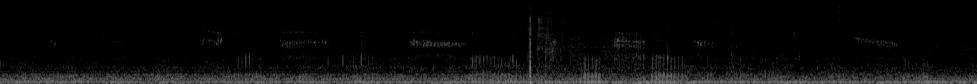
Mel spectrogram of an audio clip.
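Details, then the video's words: Pampered domestic cat, a small black 'mini panther', purring while head bonking the screen: a steady low rumbling purr throughout, with soft rubbing and brushing noises and a sharp tap near the middle. "Mini panther getting pampered, purring and head bonking the screen"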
